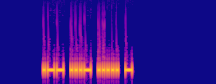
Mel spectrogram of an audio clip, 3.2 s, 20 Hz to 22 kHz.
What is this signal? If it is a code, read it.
Morse code, heard as a keyed tone, about 36 wpm, 700 Hz. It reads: WV5T
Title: USA Call Signs - 4 Characters - Repeated 3x - 35wpm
